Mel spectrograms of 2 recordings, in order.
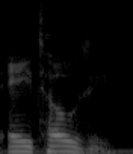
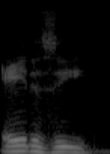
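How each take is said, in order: First: The name sounds like 'A' plus 'Tozy'. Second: The name sounds like the phrase 'A to Z'. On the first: The speaker reads the name this way. "but I read this as A Tozy" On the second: Someone else says the name this way. "an Australian guy pronounce this as A to Z"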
